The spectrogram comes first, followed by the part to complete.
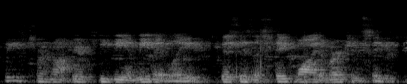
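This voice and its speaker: A man's voice: on the low side, expressive, brisk. Echoey man reading an emergency alert. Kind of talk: formal scripted emergency announcement. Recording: echoey, distant, clearly noisy.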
